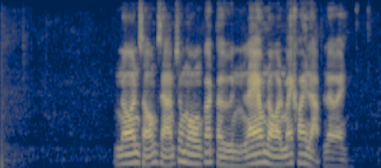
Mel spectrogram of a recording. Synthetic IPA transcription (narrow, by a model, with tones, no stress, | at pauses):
nɔː˧nsɔː˩˦ŋsaː˩˦mt͡ɕʰu˥˩əmoː˧ŋkɔː˥˩t̪ɯː˨˩nlɛː˦˥wnɔː˧nma˥˩jkʰɔ˥˩jla̰˨˩p̚lɤː˧j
